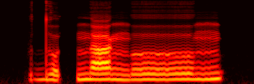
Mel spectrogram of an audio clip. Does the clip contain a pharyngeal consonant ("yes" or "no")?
no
